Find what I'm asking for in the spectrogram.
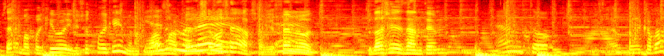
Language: Hebrew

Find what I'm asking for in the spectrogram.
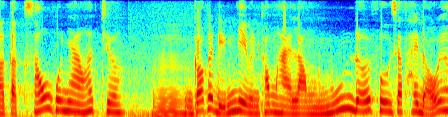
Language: Vietnamese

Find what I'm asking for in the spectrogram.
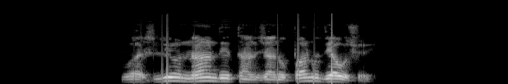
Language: Khowar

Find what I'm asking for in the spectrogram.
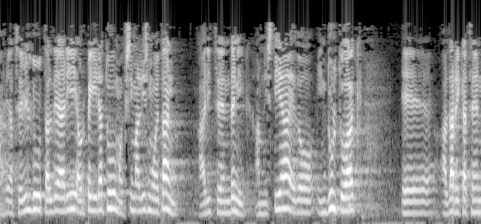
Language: Basque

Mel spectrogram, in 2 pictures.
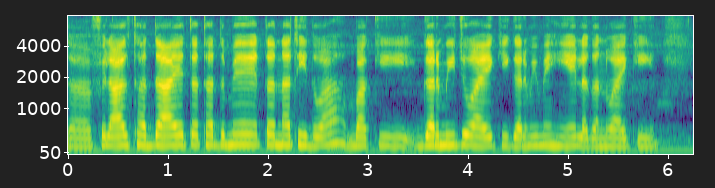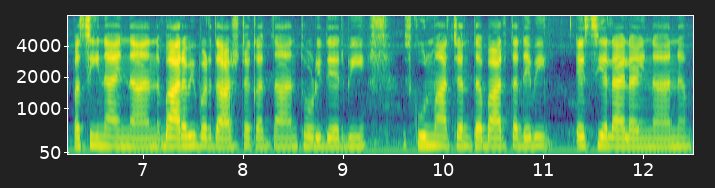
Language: Sindhi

